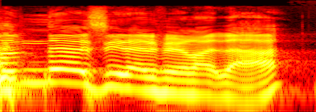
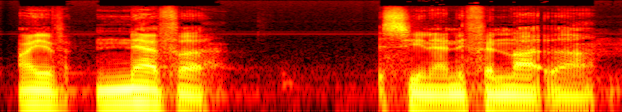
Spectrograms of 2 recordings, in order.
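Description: First: The voice sounds excited and amazed. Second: The voice sounds flat and unenthusiastic. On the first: The person loved the show. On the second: The person did not enjoy the show.

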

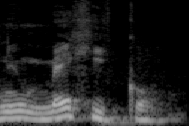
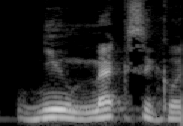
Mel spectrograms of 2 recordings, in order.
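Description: First: The name is said with a Spanish pronunciation. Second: The name is said with an English pronunciation. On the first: The speaker calls it right. "it's New Mexico" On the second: The speaker calls it wrong. "this is not New Mexico"

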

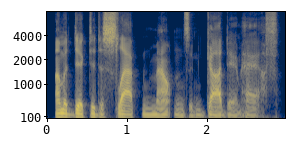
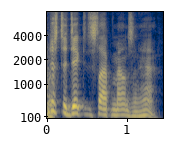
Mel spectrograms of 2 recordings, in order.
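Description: First: It is said in an intense, tough way. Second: It is said casually, thrown away.

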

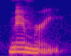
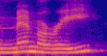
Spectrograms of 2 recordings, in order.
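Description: First: The middle vowel is weakened or dropped. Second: The middle vowel is said fully. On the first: "it might become memory" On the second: "Instead of memory"

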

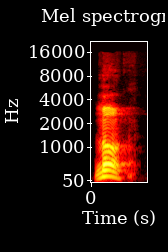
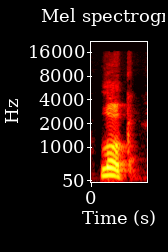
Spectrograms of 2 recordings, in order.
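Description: First: It is said in a put-on manly voice. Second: It is said in his normal voice.

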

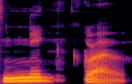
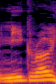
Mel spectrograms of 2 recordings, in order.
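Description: First: The first vowel sounds like 'eye'. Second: The first vowel sounds like 'ee'. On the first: "he pronounces it with definitely a hard I" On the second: "not like Negro"

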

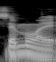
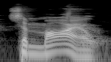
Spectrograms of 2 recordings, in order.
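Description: First: The final E is pronounced. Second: The final E is silent. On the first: The speaker calls it right. "it's pronounced simile" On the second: The speaker calls it wrong. "She went"

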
